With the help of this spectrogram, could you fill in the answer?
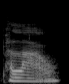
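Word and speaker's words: Palau: Well, not quite secret now that I'm pronouncing it, but I would love to go to this country called Palao.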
